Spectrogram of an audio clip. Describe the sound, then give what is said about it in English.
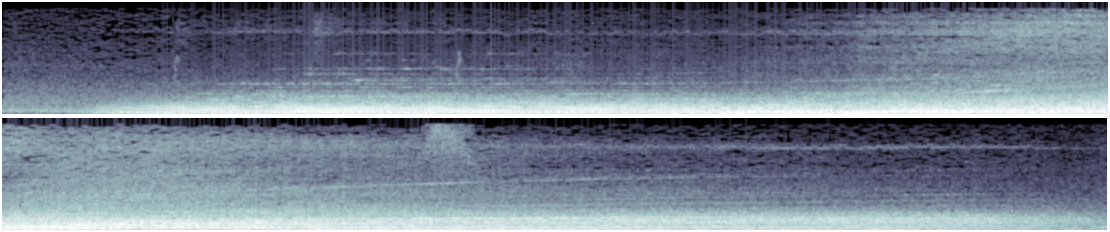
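A synthesized driving sound designed for an electric car, a potential sound based on sound genetics for electric cars: a layered, humming harmonic tone that climbs steadily in pitch as if accelerating, sustained and fairly loud for about ten seconds, with no talking. “And now I would like to show you how a potential sound based on the sound genetics for electric cars could sound like.”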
